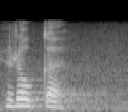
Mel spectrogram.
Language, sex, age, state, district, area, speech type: Sindhi, female, 30-45, Maharashtra, Thane, urban, read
